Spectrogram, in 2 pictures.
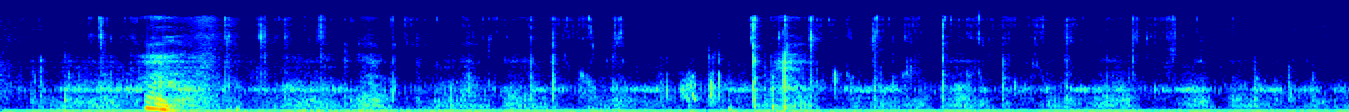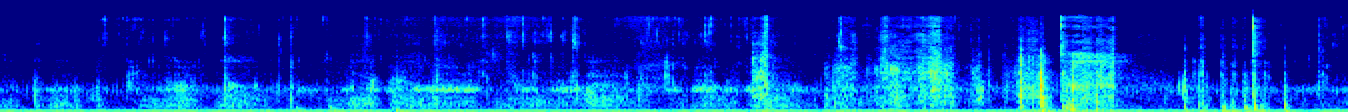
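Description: Close-miked chewing of a fast-food meal of fried chicken fingers and fries, with many small mouth clicks and chews all through. There is a short falling vocal sound about a second and a half in, and a denser, louder run of chewing near the end.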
